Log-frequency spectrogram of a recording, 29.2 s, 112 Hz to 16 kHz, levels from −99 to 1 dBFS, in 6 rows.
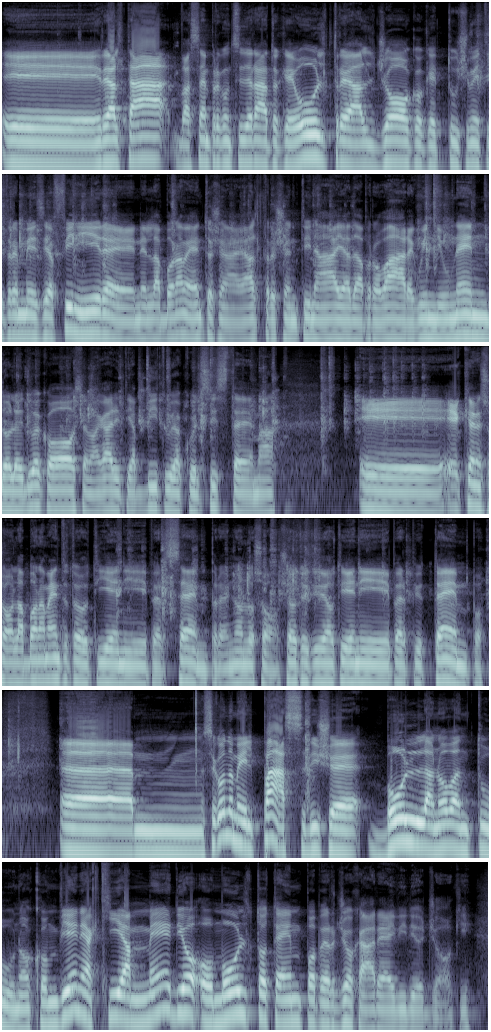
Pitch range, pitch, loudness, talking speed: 110-135 Hz, 120 Hz, -23 LUFS, 160 wpm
